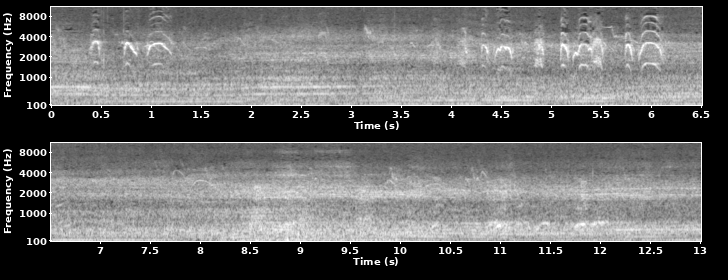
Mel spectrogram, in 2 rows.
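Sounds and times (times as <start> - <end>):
bird chirping: 0.0 - 1.7, 2.6 - 6.4.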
